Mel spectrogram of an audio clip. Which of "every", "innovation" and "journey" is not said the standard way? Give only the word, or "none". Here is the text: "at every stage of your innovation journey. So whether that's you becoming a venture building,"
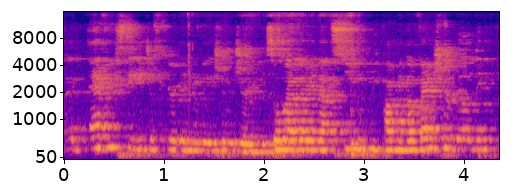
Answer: every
